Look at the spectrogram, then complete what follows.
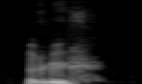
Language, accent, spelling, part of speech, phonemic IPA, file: French, France, lue, verb, /ly/, LL-Q150 (fra)-lue.wav
- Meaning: feminine singular of lu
